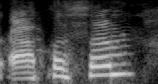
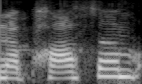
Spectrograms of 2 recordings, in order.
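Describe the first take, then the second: First: Apothem said AP-uh-thum; apothem with a short a as in apple, AP-uh-thum; first-syllable stress. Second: Apothem said uh-POTH-um; apothem with a short unstressed first vowel, uh-POTH-um; second-syllable stress. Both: Shown as a demonstration. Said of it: "however you wanna say it".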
